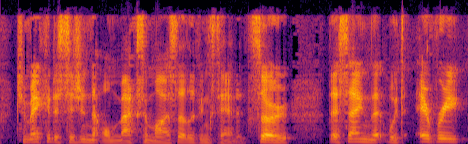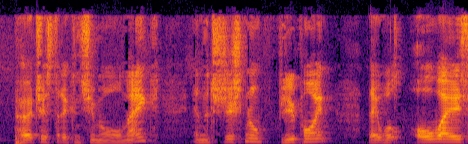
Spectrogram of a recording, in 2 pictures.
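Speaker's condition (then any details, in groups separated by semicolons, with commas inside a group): No condition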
